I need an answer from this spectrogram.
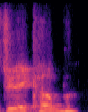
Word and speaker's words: Jacob: name my name is Jacob like J as in blue jay and then Cub as in like bear cub how do you say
